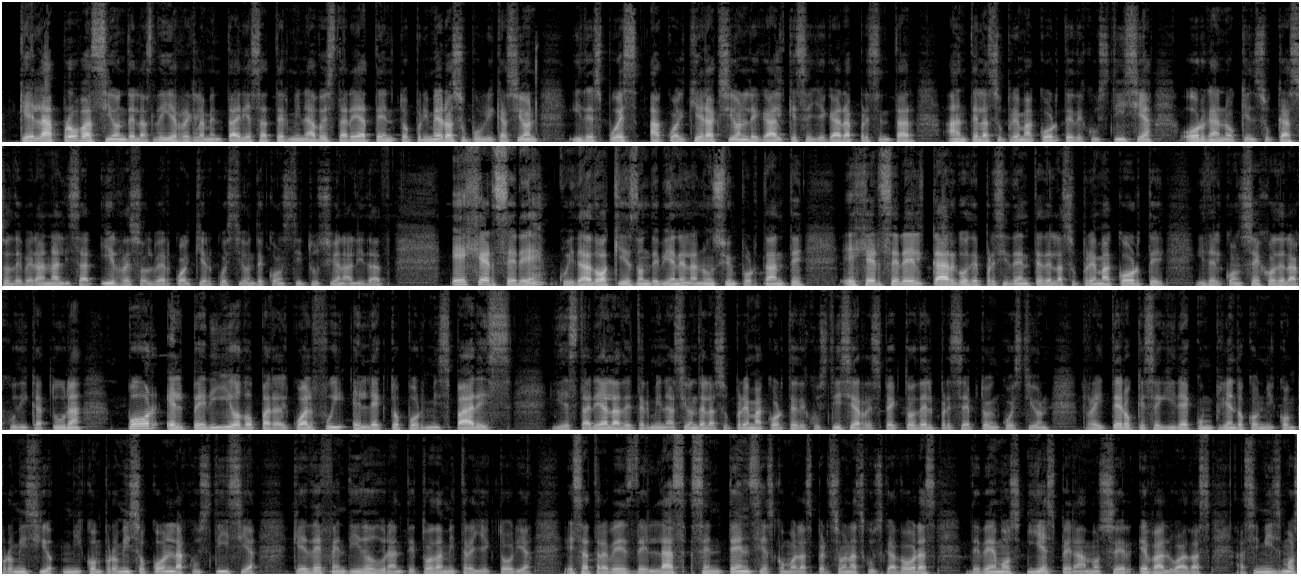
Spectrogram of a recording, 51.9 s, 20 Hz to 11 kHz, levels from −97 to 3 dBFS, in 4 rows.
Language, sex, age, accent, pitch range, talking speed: Spanish, male, 50-69, Mexican, 100-125 Hz, 150 wpm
